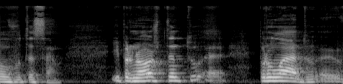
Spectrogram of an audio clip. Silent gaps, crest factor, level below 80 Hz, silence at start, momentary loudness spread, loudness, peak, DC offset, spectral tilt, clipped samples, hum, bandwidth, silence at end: none; 16 dB; -54 dBFS; 0 s; 17 LU; -19 LUFS; -2 dBFS; under 0.1%; -6.5 dB/octave; under 0.1%; none; 16.5 kHz; 0 s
